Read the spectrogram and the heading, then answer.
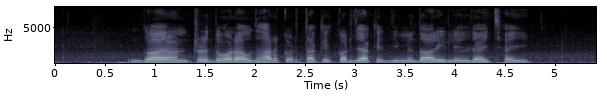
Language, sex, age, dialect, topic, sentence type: Magahi, female, 25-30, Western, banking, statement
